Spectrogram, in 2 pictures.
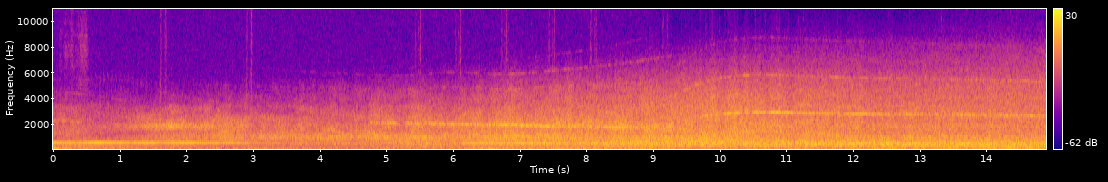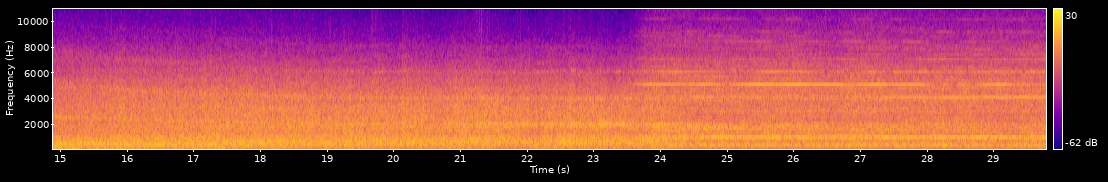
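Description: Bombardier Challenger business jet's twin rear-mounted turbofans on the landing roll: a broad rushing jet noise that grows louder about six seconds in, with whine tones gliding down in pitch as the jet slows. Near the end it settles into a steadier, high-pitched engine whine.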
